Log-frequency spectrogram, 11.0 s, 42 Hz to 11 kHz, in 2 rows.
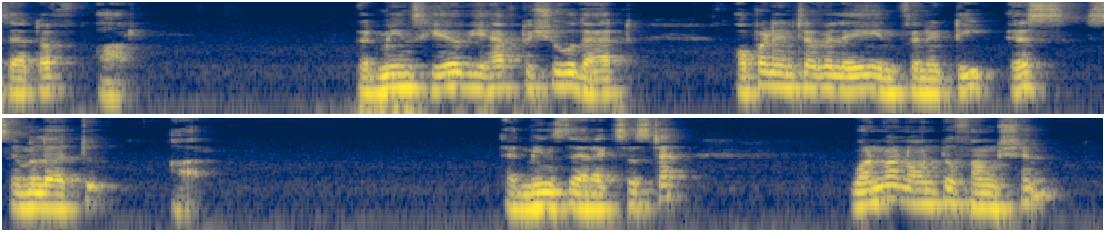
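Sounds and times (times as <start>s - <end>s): man saying a syllable: 1.8s - 6.6s.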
